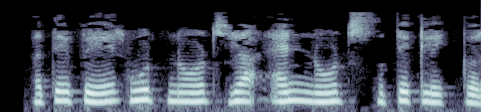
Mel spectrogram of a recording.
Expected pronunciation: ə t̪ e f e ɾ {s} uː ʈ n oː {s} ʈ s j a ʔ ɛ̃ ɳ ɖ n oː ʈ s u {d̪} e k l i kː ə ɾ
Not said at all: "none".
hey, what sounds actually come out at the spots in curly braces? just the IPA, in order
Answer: f, none, t̪

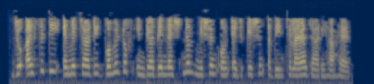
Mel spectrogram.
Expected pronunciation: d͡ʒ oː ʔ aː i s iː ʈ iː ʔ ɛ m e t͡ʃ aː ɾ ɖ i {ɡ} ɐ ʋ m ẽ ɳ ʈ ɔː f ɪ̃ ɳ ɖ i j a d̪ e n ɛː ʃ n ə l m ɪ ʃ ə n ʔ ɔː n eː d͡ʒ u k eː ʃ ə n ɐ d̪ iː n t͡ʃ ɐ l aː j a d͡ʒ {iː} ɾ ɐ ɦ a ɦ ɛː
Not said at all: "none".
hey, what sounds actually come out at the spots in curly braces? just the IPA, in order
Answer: ɡ, aː

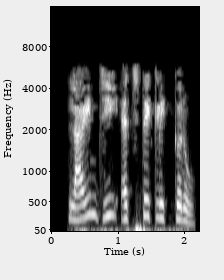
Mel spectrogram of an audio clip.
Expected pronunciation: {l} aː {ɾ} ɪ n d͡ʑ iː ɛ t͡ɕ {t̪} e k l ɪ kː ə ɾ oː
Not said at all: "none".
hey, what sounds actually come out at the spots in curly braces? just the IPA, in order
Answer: l, none, t̪

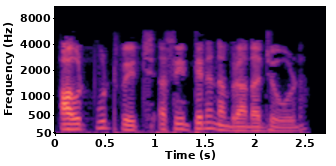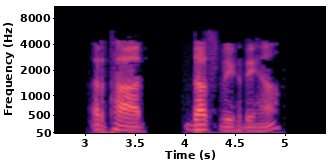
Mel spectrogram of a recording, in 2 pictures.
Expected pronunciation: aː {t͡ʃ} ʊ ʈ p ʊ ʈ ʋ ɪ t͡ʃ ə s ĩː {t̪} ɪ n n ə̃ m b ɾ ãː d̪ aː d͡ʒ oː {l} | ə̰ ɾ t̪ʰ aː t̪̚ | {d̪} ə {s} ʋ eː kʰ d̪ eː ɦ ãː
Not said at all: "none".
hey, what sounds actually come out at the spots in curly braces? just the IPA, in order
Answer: none, t̪, ɽ, d̪, s

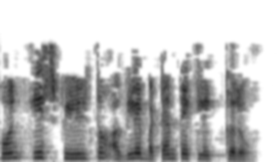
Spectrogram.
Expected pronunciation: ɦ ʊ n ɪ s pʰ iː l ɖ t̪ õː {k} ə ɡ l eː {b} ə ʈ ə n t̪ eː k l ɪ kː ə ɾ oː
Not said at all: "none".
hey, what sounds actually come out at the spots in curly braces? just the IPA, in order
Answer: ʔ, b

